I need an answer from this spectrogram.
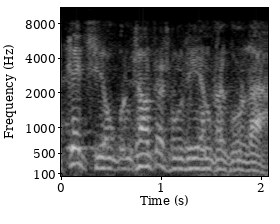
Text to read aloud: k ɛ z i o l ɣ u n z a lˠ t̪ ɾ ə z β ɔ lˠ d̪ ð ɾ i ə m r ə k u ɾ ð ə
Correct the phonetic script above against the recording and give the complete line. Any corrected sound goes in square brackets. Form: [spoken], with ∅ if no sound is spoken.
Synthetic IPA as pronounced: k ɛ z i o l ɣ u n z a lˠ t̪ ɾ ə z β [u] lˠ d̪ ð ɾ i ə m r ə k u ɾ ð [a]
